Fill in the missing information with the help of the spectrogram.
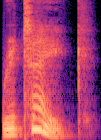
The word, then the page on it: retake: British English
